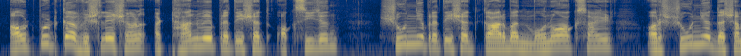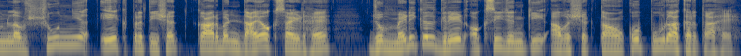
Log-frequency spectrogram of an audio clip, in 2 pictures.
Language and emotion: Hindi, neutral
